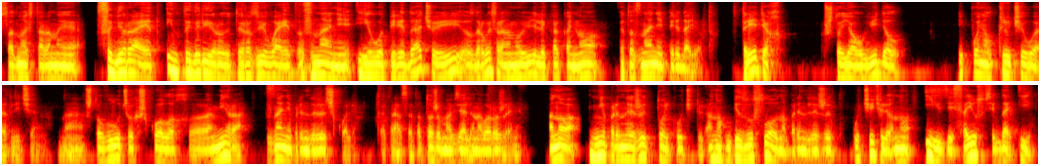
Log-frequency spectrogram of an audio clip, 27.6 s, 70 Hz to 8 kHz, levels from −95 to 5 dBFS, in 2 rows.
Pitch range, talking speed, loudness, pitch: 95-120 Hz, 135 wpm, -22 LUFS, 100 Hz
